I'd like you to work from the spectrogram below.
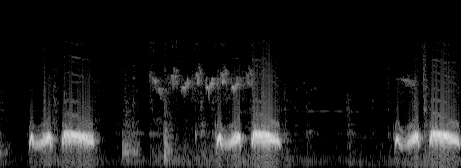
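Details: Spotted dove in breeding condition calling a rival: two mellow two-part coo phrases, each a quick hooked note and a drawn-out coo. A thin, high twittering from another small bird fills the gap between them.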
